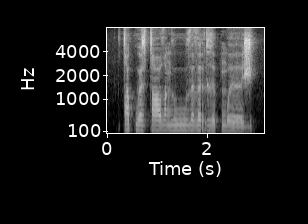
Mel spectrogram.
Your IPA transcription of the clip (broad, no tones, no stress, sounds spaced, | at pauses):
tˤ i kʷ œ z tˤ œː ðˤ ɘ ŋ ð uː ð ə ð ə r ɣ ɘː kʷ ŋʷ ɘː ʒ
